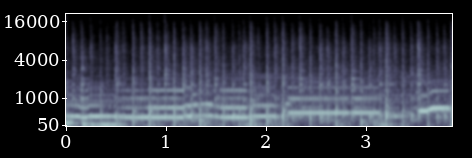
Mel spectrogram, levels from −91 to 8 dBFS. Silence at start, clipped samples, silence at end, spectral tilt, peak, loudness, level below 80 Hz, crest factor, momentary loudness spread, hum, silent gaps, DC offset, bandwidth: 0 s; under 0.1%; 0 s; -7 dB/octave; -6 dBFS; -23 LUFS; -40 dBFS; 16 dB; 3 LU; none; none; under 0.1%; 13 kHz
